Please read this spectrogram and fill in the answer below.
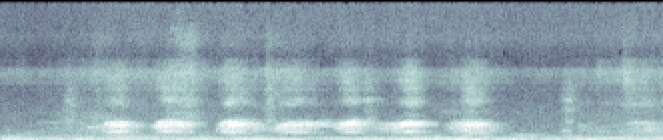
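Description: A crow cawing, a run of about seven short, harsh calls roughly half a second apart, faint against a low steady background.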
